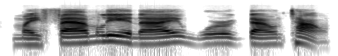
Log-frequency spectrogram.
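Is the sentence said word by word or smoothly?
smoothly. The whole sentence flows without pauses. The speaker calls it right. "Tiene que dar toda la oración completa. That's fluency"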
